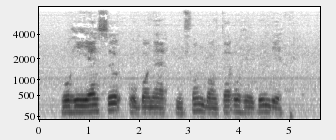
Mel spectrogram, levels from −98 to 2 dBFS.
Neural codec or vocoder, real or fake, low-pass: none; real; 7.2 kHz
